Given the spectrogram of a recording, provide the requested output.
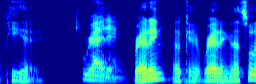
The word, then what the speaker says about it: Reading: Is it Reading or Reading, PA? Reading.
